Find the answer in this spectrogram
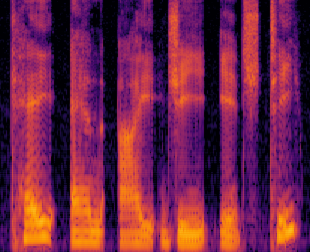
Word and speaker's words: knight: This is spelled K N I G H T with a silent a K, a silent K, knight.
